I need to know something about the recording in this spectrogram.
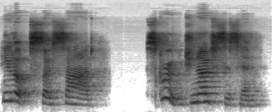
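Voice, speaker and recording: A woman narrating a scripted story in a deliberate storytelling manner. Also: medium pitch, expressive. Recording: roomy echo.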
